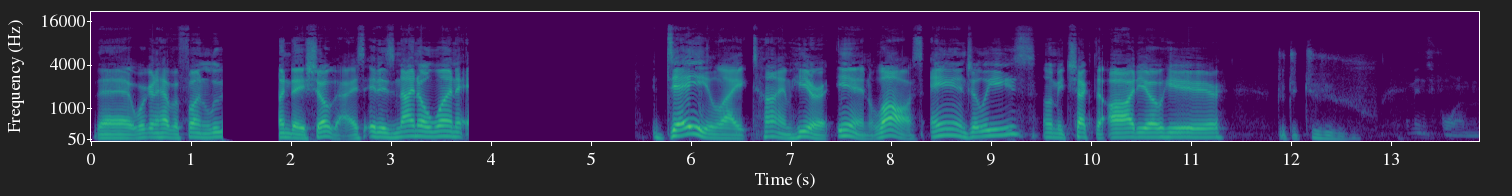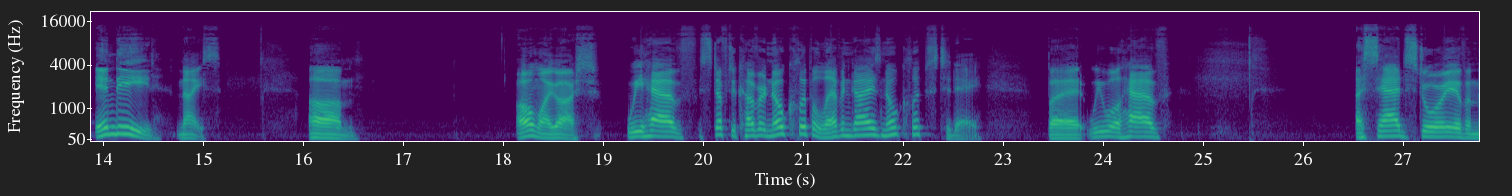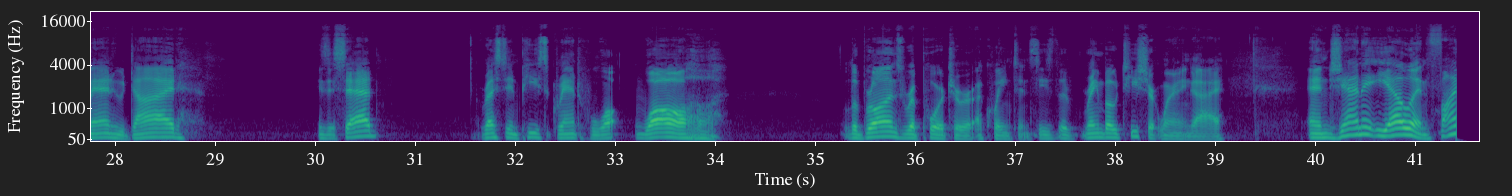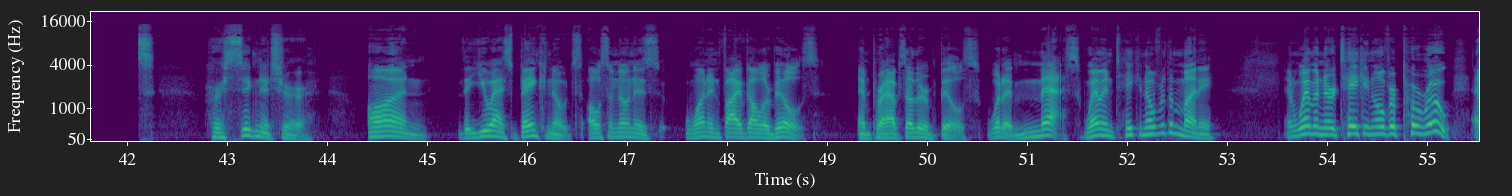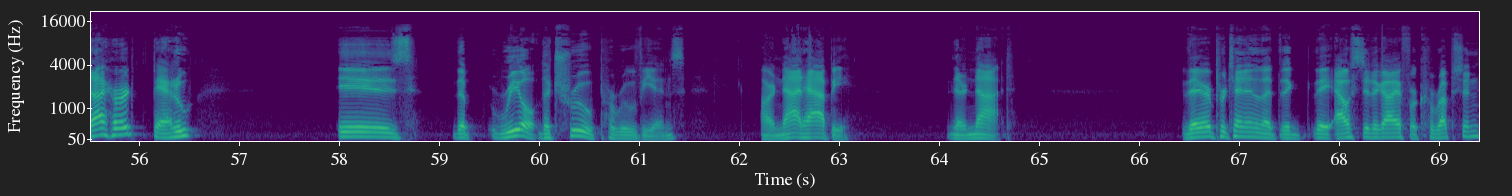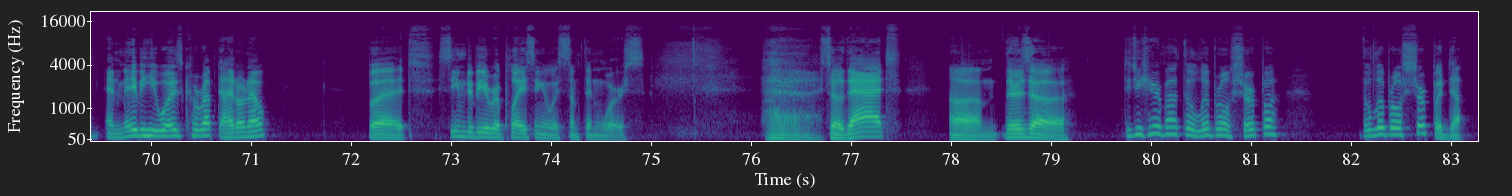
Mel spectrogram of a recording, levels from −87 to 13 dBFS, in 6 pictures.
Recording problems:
audio cutting out; at 1.5 s for 0.5 s, at 4 s for 1.5 s and at 41 s for 0.5 s

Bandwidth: 14.5 kHz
